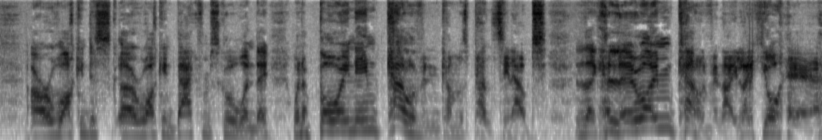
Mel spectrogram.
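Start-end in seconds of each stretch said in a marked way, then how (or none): 6.0-8.2 put-on British accent, laid on. Retelling a book's plot, voicing the boy Calvin introducing himself, in a put-on British accent. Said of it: "he's not British either, but I'm making this fun for myself".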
